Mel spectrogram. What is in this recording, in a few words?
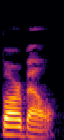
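"barbell", English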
